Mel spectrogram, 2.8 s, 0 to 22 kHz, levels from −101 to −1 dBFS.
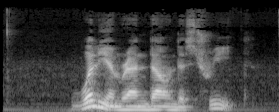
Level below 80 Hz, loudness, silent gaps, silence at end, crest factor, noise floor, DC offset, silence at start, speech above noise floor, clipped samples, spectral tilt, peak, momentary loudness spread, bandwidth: -56 dBFS; -23 LUFS; none; 0.45 s; 20 dB; -58 dBFS; under 0.1%; 0.7 s; 35 dB; under 0.1%; -6 dB/octave; -6 dBFS; 13 LU; 15.5 kHz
